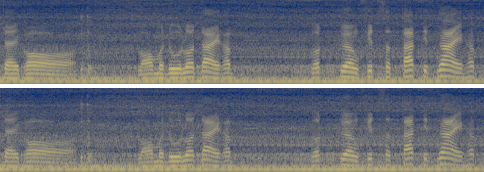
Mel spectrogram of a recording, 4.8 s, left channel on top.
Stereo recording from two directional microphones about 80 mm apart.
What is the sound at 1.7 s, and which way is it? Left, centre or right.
Speech, left.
